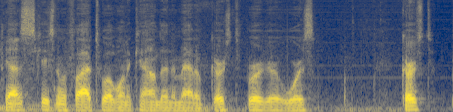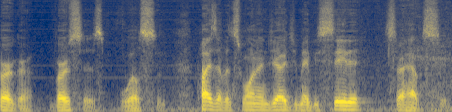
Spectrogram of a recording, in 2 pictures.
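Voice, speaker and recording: A man's voice: low voice, fairly quick, darkish tone. A man making formal courtroom announcements as a bailiff.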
